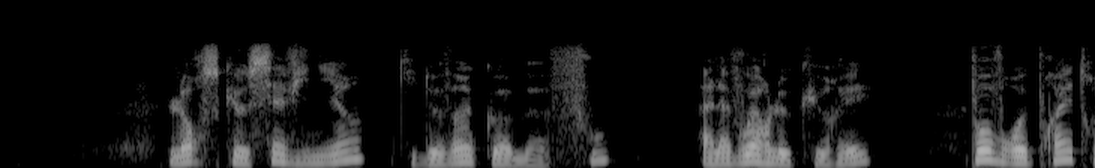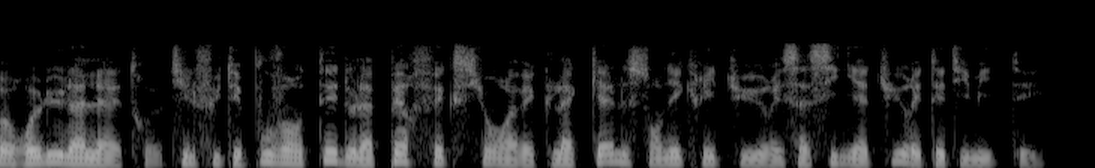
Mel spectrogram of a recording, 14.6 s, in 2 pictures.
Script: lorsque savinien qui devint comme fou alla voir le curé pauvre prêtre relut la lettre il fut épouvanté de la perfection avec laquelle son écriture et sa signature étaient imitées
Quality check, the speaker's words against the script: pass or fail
pass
